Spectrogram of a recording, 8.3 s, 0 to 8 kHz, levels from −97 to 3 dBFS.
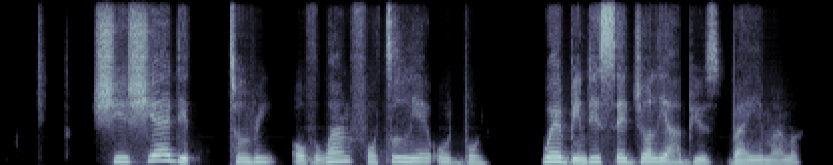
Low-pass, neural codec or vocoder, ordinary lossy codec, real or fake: none; codec, 16 kHz, 0.5 kbps, X-Codec, HuBERT features, trained on LibriSpeech; none; fake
